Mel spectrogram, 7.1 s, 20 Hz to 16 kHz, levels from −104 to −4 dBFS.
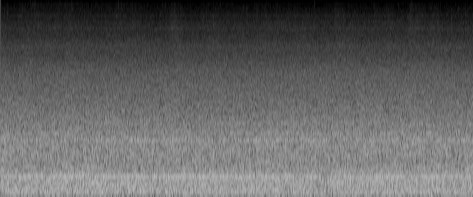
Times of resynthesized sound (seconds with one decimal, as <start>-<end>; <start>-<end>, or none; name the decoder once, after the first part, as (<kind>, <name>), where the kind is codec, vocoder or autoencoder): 0.7-2.5 (vocoder, BigVGAN v2); 3.7-5.2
